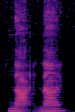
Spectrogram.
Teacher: the neutral tone has the highest pitch when it's put after the third tone. We label it 4, for example, 奶奶.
